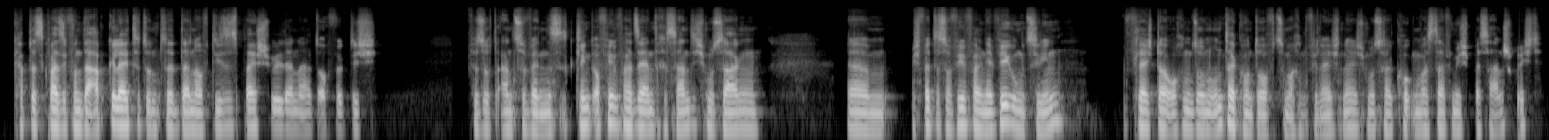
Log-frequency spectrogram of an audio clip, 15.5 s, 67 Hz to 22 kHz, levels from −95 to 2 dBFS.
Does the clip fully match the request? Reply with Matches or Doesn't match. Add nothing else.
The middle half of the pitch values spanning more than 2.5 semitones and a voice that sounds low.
Doesn't match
